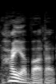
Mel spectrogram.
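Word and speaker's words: hyavadat: He pronounces it Hayavadat. I was pronouncing it Yavadat, but maybe it is Hayavadat.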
